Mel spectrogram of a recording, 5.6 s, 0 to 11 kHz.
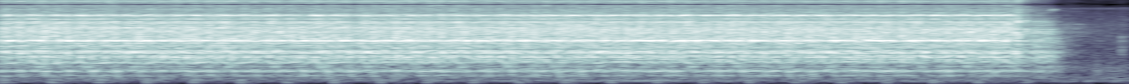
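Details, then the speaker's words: Tohatsu 9.8 outboard during rebuild, compression test cranking on the electric starter: steady, even whirring crank for about five seconds with no hitch; each cylinder reads 110 psi, even and perfect for these powerheads, and the plugs are clean and slight brown. "So each cylinder was at 110 psi, which is perfect for these power heads. So now we have even compression in each cylinder."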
